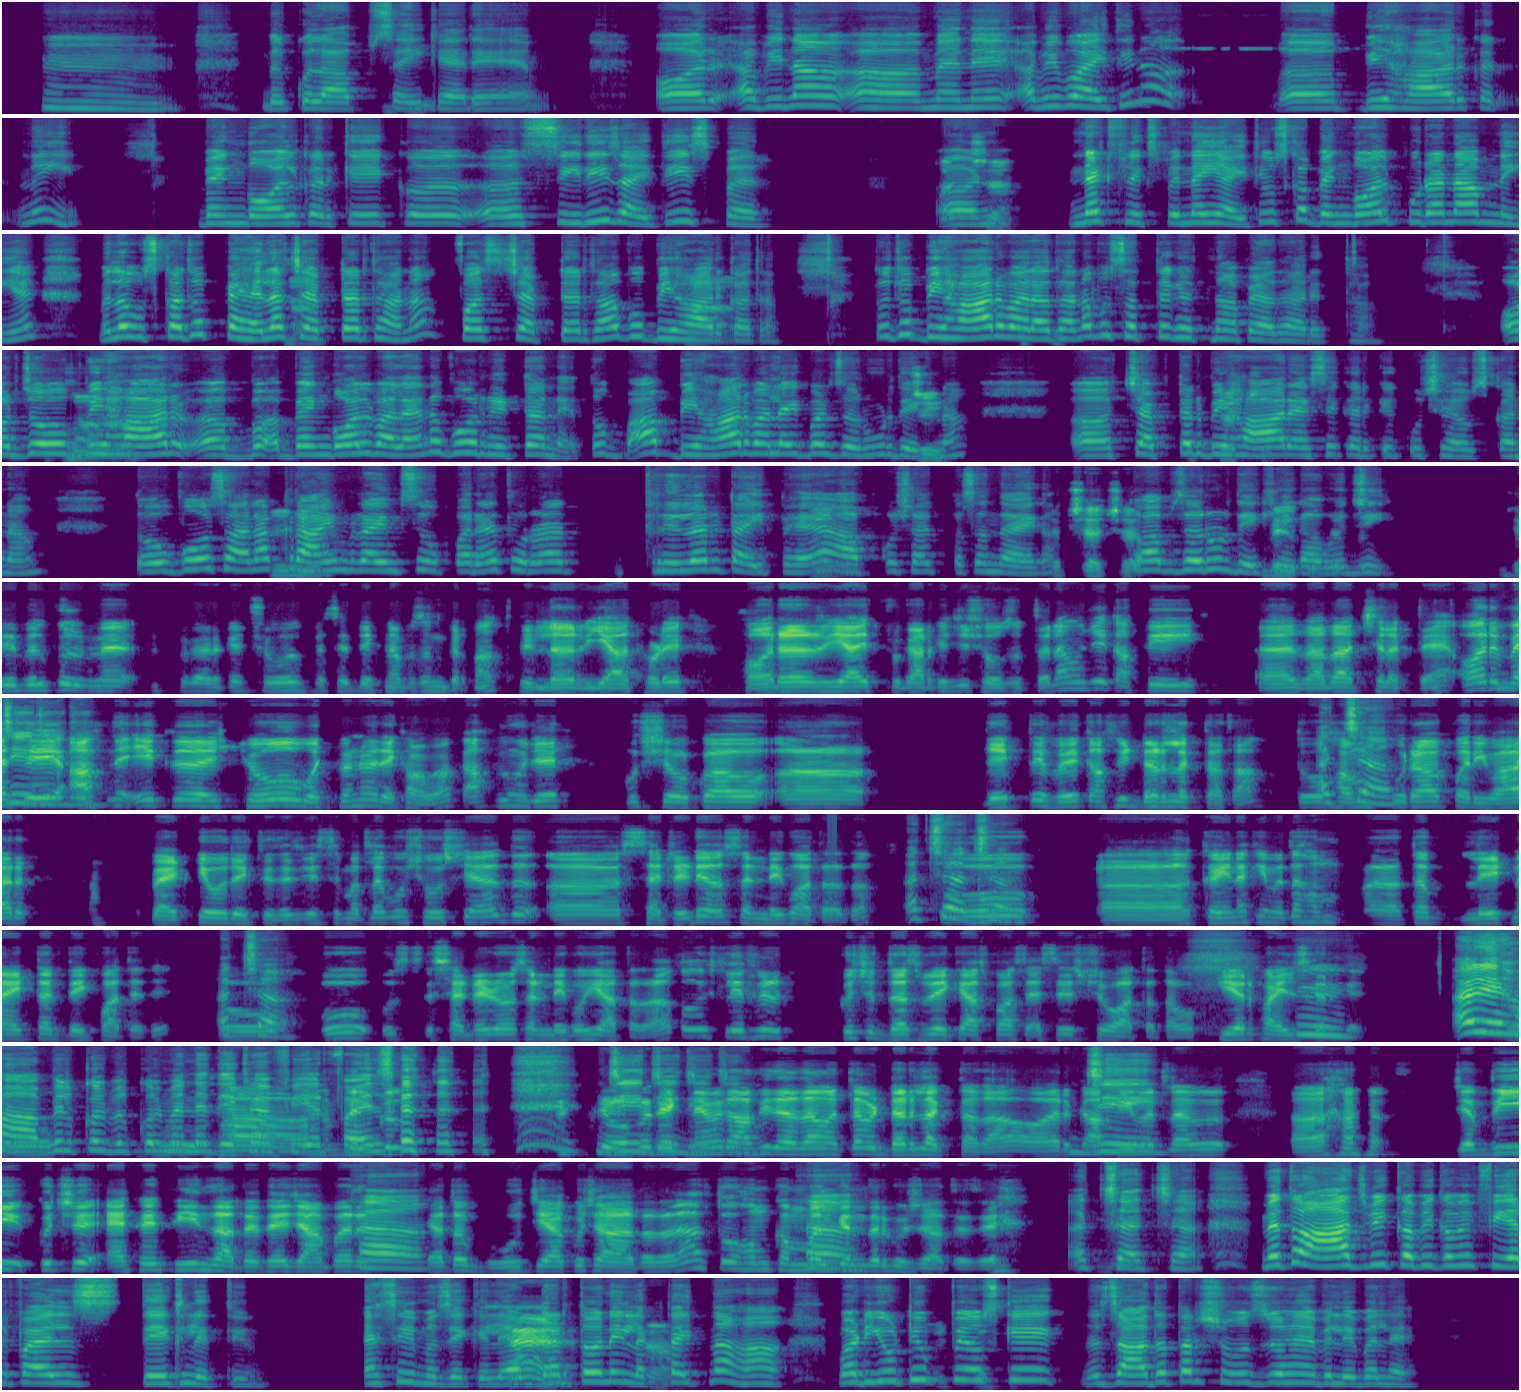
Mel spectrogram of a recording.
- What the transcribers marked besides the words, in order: in English: "चैप्टर"; in English: "फ़र्स्ट चैप्टर"; in English: "रिटर्न"; in English: "क्राइम"; in English: "थ्रिलर टाइप"; in English: "शोज़"; in English: "थ्रिलर"; in English: "हॉरर"; in English: "शोज़"; in English: "शो"; in English: "शो"; unintelligible speech; in English: "सैटरडे"; in English: "संडे"; in English: "लेट नाइट"; in English: "सैटरडे"; in English: "संडे"; in English: "शो"; chuckle; in English: "शो"; chuckle; in English: "सीन्स"; laughing while speaking: "थे"; in English: "बट"; in English: "शोज़"; in English: "अवेलेबल"
- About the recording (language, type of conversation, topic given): Hindi, unstructured, आपका पसंदीदा दूरदर्शन धारावाहिक कौन सा है और क्यों?
- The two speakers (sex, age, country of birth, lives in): female, 25-29, India, India; male, 20-24, India, India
